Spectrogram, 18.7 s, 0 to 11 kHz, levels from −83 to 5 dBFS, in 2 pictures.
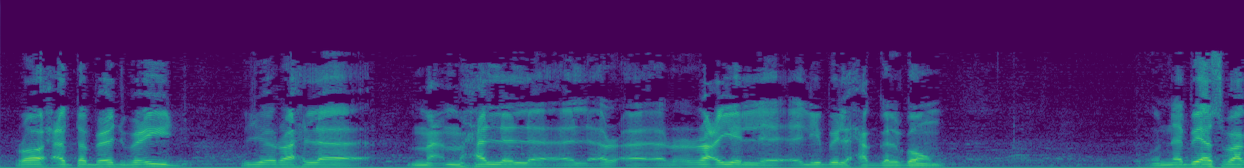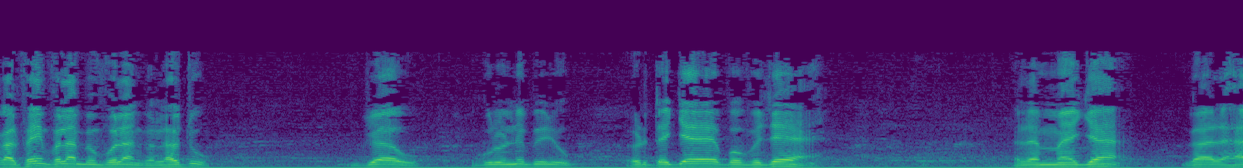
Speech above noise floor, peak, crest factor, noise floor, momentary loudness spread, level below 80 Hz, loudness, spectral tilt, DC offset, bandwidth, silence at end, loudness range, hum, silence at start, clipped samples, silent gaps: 27 dB; -2 dBFS; 20 dB; -49 dBFS; 20 LU; -54 dBFS; -21 LUFS; -4.5 dB/octave; 4%; 8 kHz; 0 s; 4 LU; none; 0 s; under 0.1%; none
